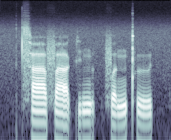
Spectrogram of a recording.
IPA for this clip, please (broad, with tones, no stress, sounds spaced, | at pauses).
t͡sʰ aː˨ f aː˨˩ k ɪ˧ ŋ ɐ˨ k̚ f ɐ˨˥ ŋ pʰ ɵ˨˥ t̚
